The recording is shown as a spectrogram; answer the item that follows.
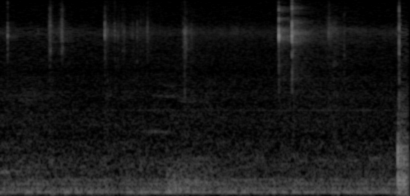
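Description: Faint computer keyboard keystrokes: a few scattered taps as a short code is typed, with one sharper click about three seconds in.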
